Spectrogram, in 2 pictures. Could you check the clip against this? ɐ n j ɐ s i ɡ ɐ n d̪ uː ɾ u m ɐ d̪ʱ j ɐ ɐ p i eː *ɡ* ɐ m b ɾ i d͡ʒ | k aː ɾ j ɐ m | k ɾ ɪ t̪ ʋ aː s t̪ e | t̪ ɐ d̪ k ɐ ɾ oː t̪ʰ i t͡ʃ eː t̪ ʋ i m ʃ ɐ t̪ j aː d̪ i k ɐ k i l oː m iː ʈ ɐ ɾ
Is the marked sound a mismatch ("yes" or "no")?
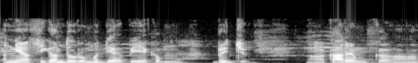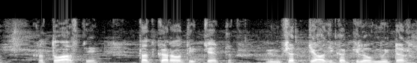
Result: yes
